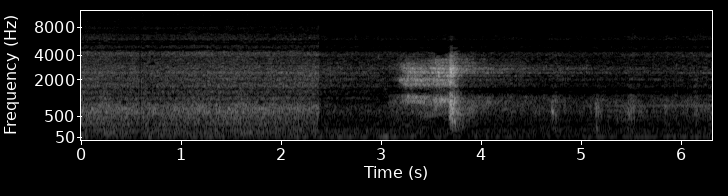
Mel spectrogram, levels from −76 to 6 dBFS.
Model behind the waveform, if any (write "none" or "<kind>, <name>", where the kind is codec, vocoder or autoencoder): vocoder, Vocos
